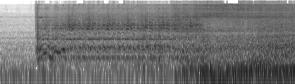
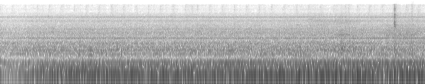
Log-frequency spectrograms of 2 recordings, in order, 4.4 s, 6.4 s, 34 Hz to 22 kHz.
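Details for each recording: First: 1971 GMC 3/4-ton Camper Special V8, first started in 18+ years, on a later start cranks briefly, then settles into an even burble on all cylinders with good oil pressure; fuel delivery problem still unresolved. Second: 1971 GMC Camper Special 3/4-ton V8, first start in about 18-20 years, fuel poured into the carb: a low, uneven rumble with a shaky, lumpy beat, clearly not firing on all 8 cylinders; rough running misfire.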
